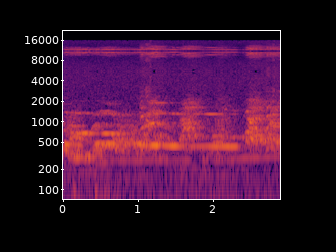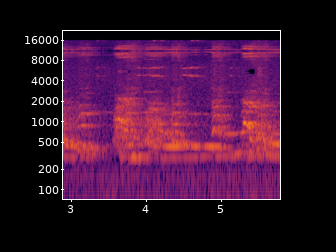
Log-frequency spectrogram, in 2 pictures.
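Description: A jackal gives a series of wavering, tonal howls, broken by short pauses.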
